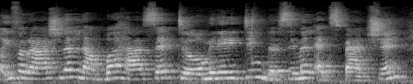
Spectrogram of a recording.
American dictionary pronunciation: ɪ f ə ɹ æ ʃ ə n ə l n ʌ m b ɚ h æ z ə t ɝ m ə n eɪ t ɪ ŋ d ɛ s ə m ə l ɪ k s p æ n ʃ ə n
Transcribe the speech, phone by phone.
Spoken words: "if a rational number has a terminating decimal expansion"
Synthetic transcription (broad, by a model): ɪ f ə ɹ æ ʃ ə n ə l n ʌ m b ɚ h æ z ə t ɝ m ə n eɪ t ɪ ŋ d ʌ s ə m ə l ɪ k s p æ n ʃ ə n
